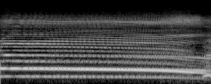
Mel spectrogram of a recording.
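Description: A conch shell (shankh) blown in one long, steady note rich in overtones, its pitch sagging and falling away near the end as the breath runs out.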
